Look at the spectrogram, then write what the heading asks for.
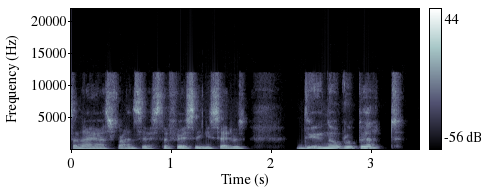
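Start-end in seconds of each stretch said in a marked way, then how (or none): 2.3-3.3 deliberately bad French accent, loud and high. Retelling the first thing Francis asked: Francis, terrible French accent. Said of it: "In my terrible French accent".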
